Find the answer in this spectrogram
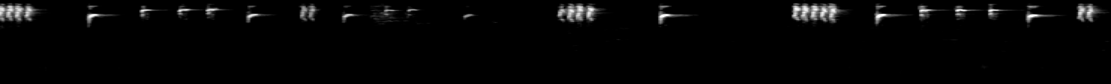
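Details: An olive-backed sunbird, called a konin (kolibri ninja), sings loud, full song with coarse bursts of very high, sharp chips and quick downslurred whistles, with brief pauses between bursts.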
